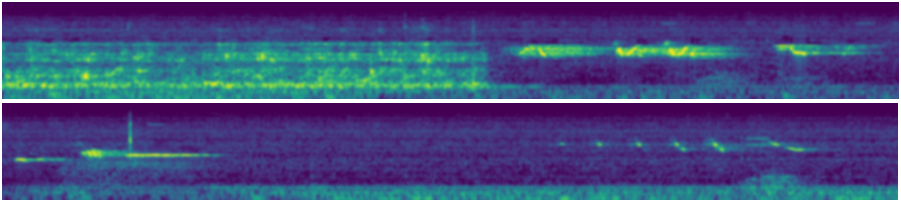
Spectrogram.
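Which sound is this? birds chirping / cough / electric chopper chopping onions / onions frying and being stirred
birds chirping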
